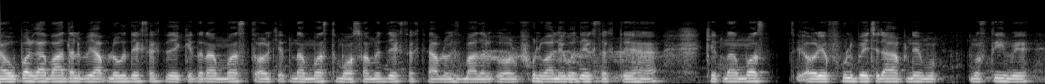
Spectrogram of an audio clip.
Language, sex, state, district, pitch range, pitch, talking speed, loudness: Hindi, male, Bihar, Araria, 130-140 Hz, 135 Hz, 260 wpm, -16 LUFS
